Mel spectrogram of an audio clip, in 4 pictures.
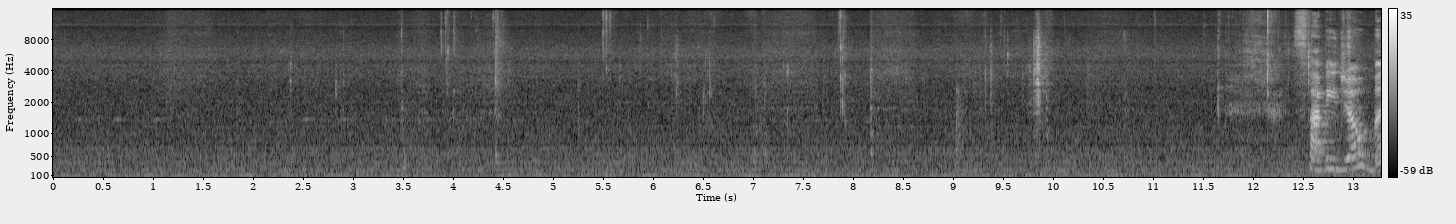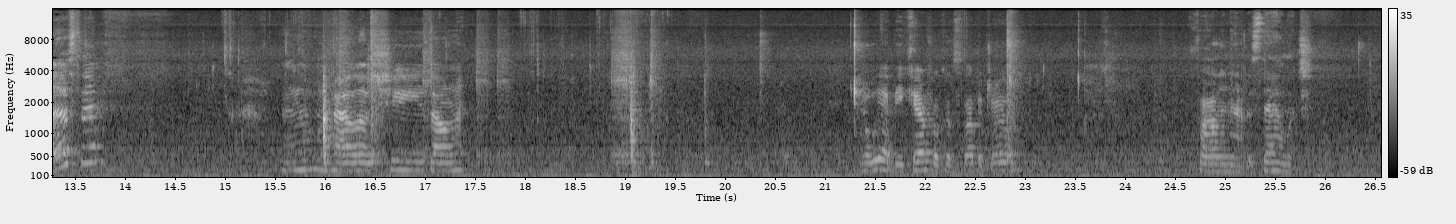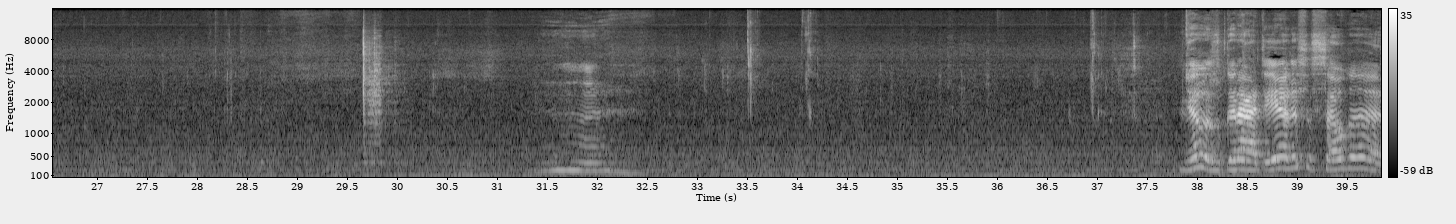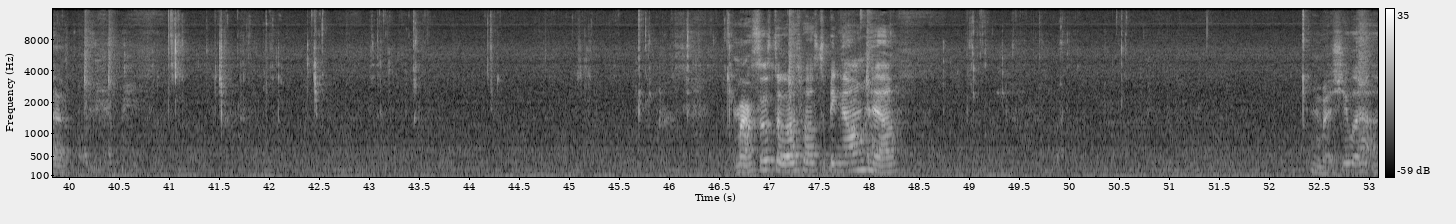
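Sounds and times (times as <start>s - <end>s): steady low hum: 0.0s - 53.0s
person chewing food: 5.2s - 8.3s, 14.7s - 15.3s, 32.7s - 37.6s, 40.8s - 46.6s, 48.6s - 51.5s.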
